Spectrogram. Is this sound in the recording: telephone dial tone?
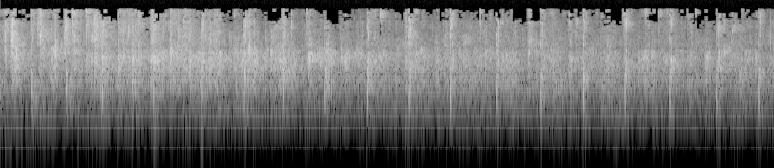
no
